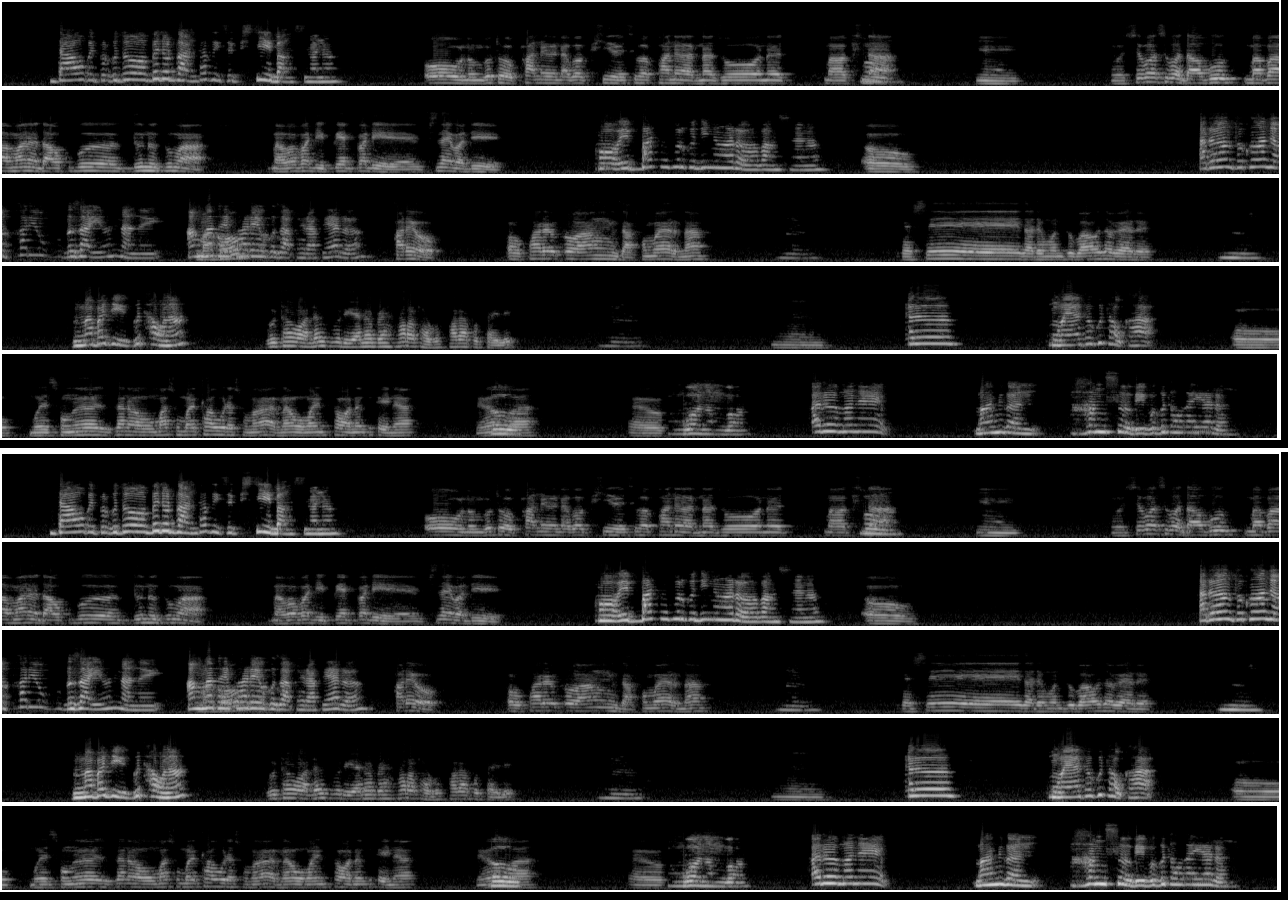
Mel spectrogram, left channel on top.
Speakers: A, on the right (about 35°); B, on the left (about 30°).
A: दाउ बेफोरखौथ' बेदर जानो थाखायसो फियो बांसिनानो
B: औ नोंगथ' फानो नाबा फियो सोरबा फानो आरोना ज'नो माबाफिना
A: अ
B: उम सोरबा सोरबा दाउबो माबा मा होनो दाउखौबो दोनो खोमा माबा बादि पेट बादि फिनाय बादि
A: औ <unintelligible> दिनो आरो बांसिनानो
B: औ
A: आरो आंथ' खोनादों फारौखौबो जायो होननानै आं
B: माखौ
A: नाथाय फारौखौ जाफेराखै आरो
B: फारौ औ फारौखौ आं जाफ खांबाय आरो ना
A: उम
B: खेबसे जादोंमोन गोबाव जाबाय आरो
A: उम माबायदि गोथाव ना
B: गोथावानो गुरैयानो ओमफ्राय हारा थाबो हाराफोर थायोलै
A: उम
B: उम
A: आरो अमायाथ' गोथावखा
B: औ मो सङो जानांगौ अमा संबाथाय थाव होना संनाङा आरोना अमानि थावानो फैखायोना नङा होमबा
A: औ
B: औ
A: नंगौ नंगौ आरो माने मा होनगोन हांसो बेबो गोथाव जायो आरो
